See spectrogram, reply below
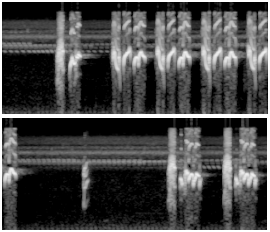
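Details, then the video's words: Male sooty-headed bulbul calling a rival in the afternoon: sharp clicks leading into bubbly, warbled two-part notes, delivered in quick bursts of about five phrases, a pause, then two more phrases, over a steady faint high hum. "Suara Burung Kutilang jantan Memanggil lawan di sore hari"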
